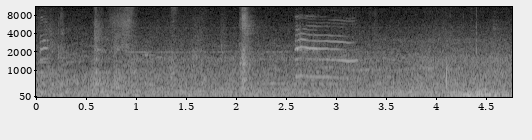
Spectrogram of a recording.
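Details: Female cat up a tree, trying to get down, encountered on a walk; a single clear descending meow past the midpoint over steady outdoor hiss, with a person speaking nearby.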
